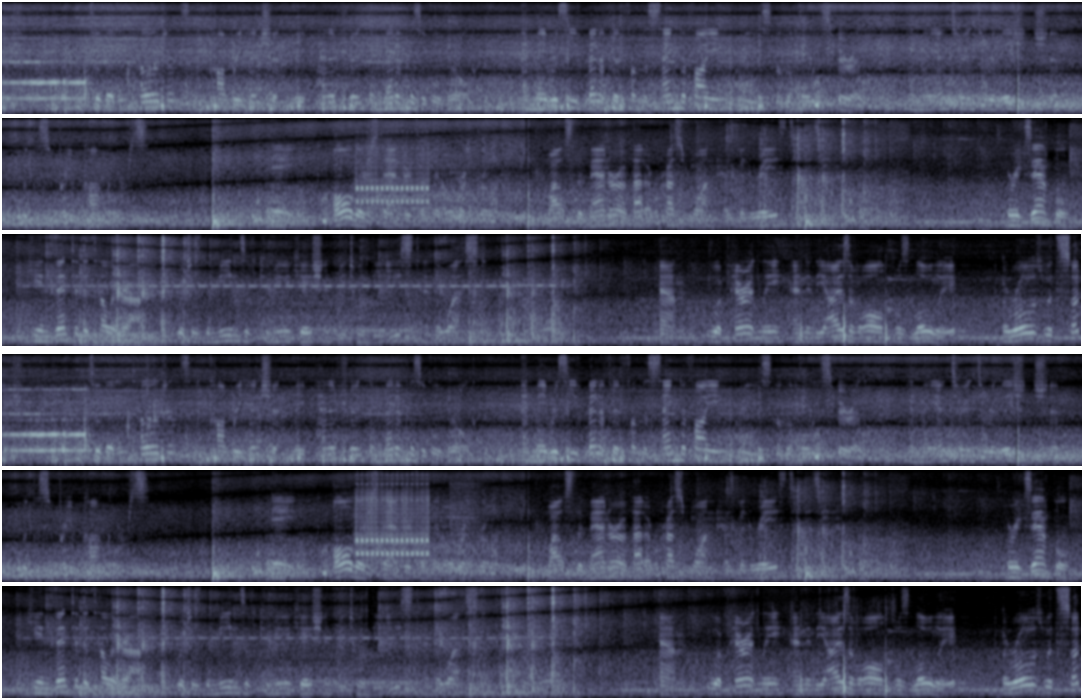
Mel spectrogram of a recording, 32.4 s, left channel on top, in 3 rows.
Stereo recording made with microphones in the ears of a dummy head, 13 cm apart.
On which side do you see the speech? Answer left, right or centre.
centre.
